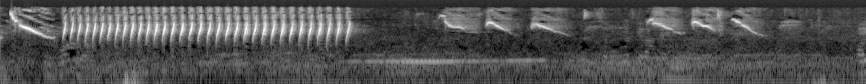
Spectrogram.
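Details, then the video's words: Cardinal opens with a steep down-slurred whistle, then a rapid, even trill for about three and a half seconds, followed by scattered short sliding whistled notes; a soft low hum in the background. "سەوتی کاردیناڵ"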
